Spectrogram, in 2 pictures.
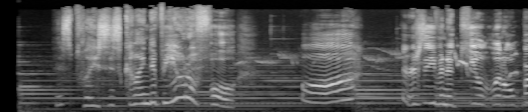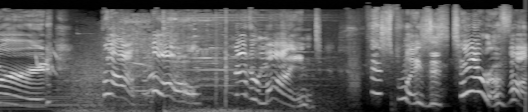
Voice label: animation, Voice Actor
